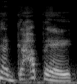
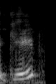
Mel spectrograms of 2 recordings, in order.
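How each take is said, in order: First: Agape said as a-GAH-pay, three syllables, Greek style; agape with open ah and ending pay; a-GAH-pay pronunciation. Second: Agape said as a-GAPE, like a mouth hanging open; agape rhymes with tape, stress on GAPE; a-GAPE pronunciation. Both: Shown as a demonstration. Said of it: "Am I supposed to be saying agape?".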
